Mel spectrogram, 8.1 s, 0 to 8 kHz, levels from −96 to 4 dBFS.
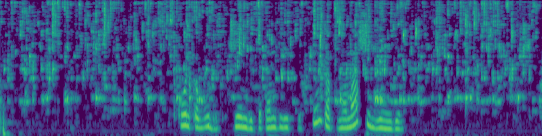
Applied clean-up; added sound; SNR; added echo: classical method Wiener filter.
